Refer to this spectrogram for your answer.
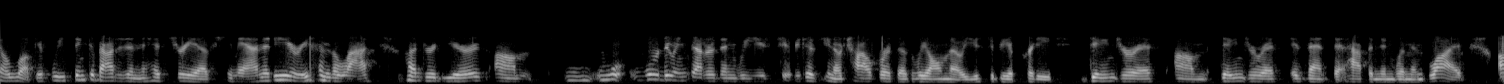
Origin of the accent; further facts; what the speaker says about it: Texas, United States; So Texas, which is my home state, has the highest rate of maternal mortality in the developed world, actually.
